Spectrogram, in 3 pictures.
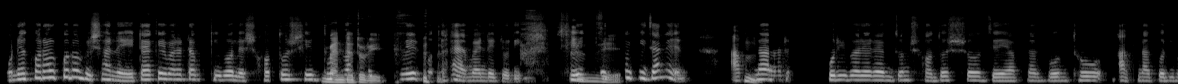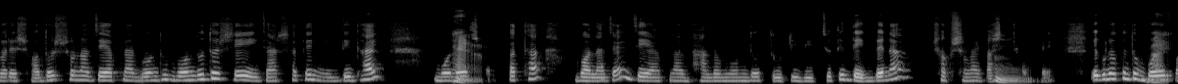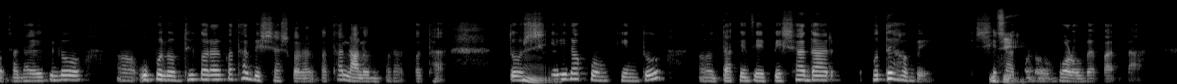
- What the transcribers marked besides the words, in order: in English: "ম্যান্ডেটরি"; unintelligible speech; chuckle; in English: "ম্যান্ডেটরি"
- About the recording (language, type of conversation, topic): Bengali, podcast, তুমি মানসিক স্বাস্থ্য নিয়ে লজ্জা বা অবমাননার মুখে পড়লে কীভাবে মোকাবিলা করো?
